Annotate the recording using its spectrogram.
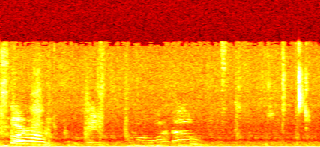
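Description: A cat meowing twice, short gliding calls, the first falling in pitch, over a steady low hum.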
